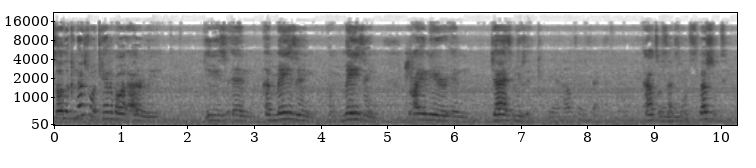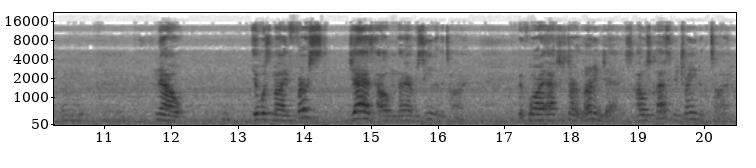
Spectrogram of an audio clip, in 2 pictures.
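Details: 22-year-old man born prematurely at about one pound, vocal folds developing after birth and still not closing fully; breathy, high-pitched voice from incomplete vocal fold closure.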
